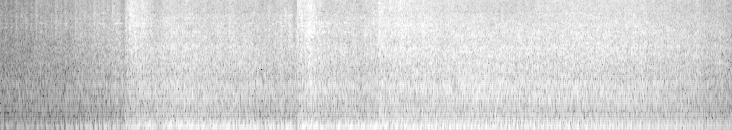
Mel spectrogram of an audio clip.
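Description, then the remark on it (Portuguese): A woman in the driver's seat starts a Volkswagen Beetle engine; it cranks and catches, then settles into a loud, steady low rumble with a throaty rhythmic putter, heard alone without any voices. “Mamãe nos colocou no banco de trás, regulou e prendeu os cintos de segurança aos nossos corpos pequenos e depois entrou no carro, colocou o cinto, os óculos de sol e ligou o motor.”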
